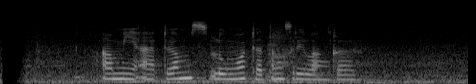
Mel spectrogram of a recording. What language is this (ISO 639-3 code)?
jav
